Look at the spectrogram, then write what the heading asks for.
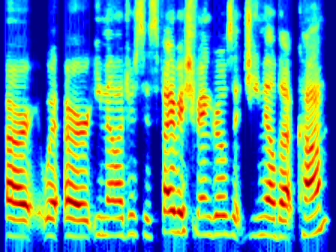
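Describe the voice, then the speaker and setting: A woman's voice: mid-range voice, steady tone, fairly quick, clean tone, no room sound, studio quality. An American woman co-hosting a podcast in casual chat, with folksy turns of phrase. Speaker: podcast co-host.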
